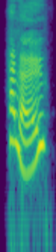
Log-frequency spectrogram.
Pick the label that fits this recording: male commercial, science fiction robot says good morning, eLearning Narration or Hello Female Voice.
Hello Female Voice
